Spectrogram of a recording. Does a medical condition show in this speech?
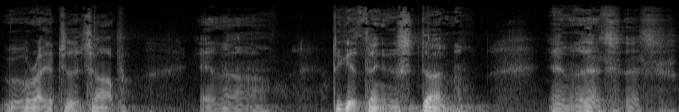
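Yes: Parkinson's; over 14 years since onset; wife Liz is chauffeur and lifeline.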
